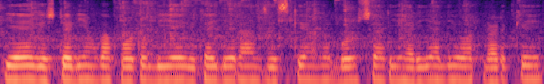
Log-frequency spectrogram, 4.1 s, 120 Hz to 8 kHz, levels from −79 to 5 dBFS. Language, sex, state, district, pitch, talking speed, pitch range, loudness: Hindi, male, Rajasthan, Barmer, 150 Hz, 250 wpm, 145-150 Hz, -16 LUFS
